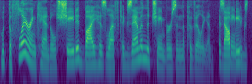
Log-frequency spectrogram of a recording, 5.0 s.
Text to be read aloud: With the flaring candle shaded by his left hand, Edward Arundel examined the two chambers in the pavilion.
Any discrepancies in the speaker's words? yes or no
yes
